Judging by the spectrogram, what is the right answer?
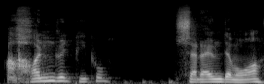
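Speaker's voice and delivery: ordinary delivery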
